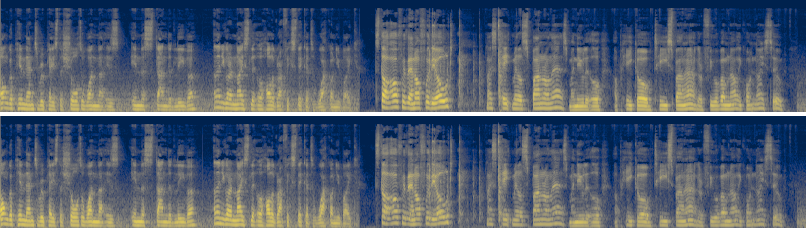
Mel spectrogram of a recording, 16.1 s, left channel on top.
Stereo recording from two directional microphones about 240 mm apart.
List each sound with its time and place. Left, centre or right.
0.0 s a man's voice: centre
7.5 s speech: centre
